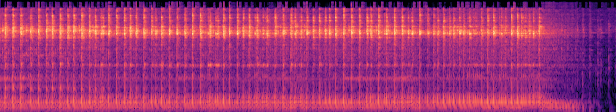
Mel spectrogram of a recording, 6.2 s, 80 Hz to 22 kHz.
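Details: New Stihl FS 120 two-stroke trimmer that wouldn't start after break-in, running after its faulty spark plug was replaced: fast, even buzz with a steady high whine for about five seconds, then shut off. Runs cleanly.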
